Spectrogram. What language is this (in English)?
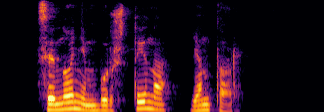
Ukrainian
